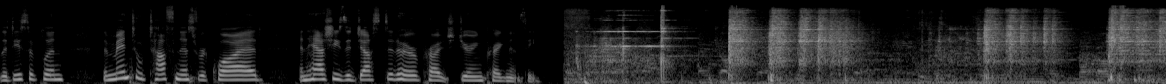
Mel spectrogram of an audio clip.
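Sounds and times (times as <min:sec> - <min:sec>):
speech: 0:00.0 - 0:06.0
gym equipment banging and crashing during training in a large room: 0:05.7 - 0:11.6.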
